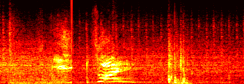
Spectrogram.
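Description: Film fight sound: a man's yell that slides in pitch about a second in, then a sharp hit as a body is thrown, over a low music score.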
